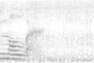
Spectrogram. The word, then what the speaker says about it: molar: We don't say that's 2 molarity. We say that's 2 molar. So like a molar in your mouth, like a tooth molar, that's how you say it.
